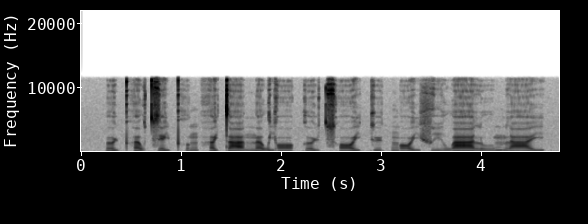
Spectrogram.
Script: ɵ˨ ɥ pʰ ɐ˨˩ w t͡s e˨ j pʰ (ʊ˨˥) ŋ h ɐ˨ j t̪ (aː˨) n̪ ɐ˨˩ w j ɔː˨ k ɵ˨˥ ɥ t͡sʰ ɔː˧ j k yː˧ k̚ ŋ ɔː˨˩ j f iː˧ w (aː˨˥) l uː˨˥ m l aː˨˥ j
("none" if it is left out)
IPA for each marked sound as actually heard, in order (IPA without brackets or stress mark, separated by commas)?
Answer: ʊ˨˩, aː˨˩, aː˧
